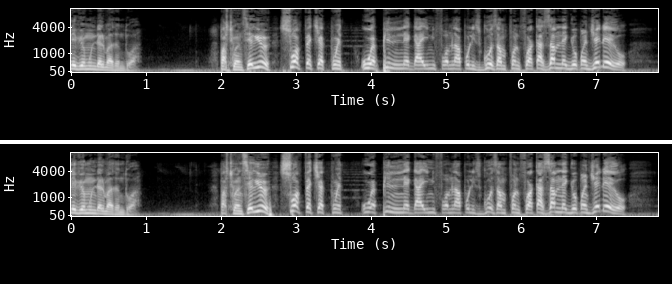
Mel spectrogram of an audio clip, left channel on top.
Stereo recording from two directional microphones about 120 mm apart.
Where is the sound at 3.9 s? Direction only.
60° left (ahead or behind).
